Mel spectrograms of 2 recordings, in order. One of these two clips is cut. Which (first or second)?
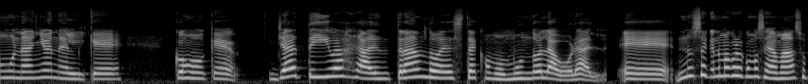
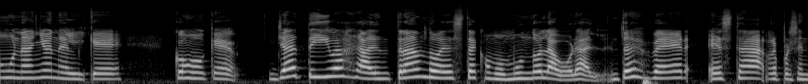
first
